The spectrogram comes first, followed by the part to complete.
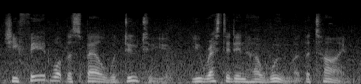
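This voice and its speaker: A woman's voice: very deep voice, sing-song, normal speed, noisy background. A woman voicing a plain-spoken, helpful adventurer in video game dialogue, with a matter-of-fact manner. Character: plain-spoken adventurer helping troubled souls.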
